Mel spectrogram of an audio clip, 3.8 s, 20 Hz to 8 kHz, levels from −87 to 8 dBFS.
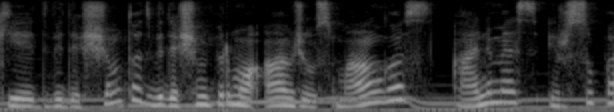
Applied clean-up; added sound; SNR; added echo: none; none; none; none.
